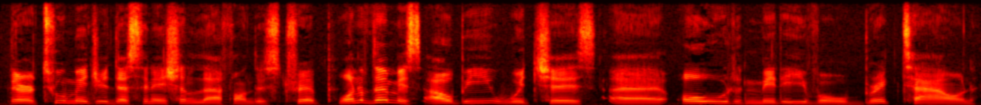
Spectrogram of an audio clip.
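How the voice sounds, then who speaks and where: A man's voice: fairly high pitch, no room sound. A young man narrating a casual travel vlog, explaining the sights as he goes in a chatty tour-guide way. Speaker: travel vlogger.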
